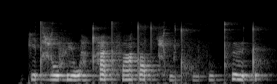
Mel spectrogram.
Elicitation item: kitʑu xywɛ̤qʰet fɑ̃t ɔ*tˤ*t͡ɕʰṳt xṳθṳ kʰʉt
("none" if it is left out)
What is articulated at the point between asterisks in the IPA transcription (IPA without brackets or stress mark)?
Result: t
